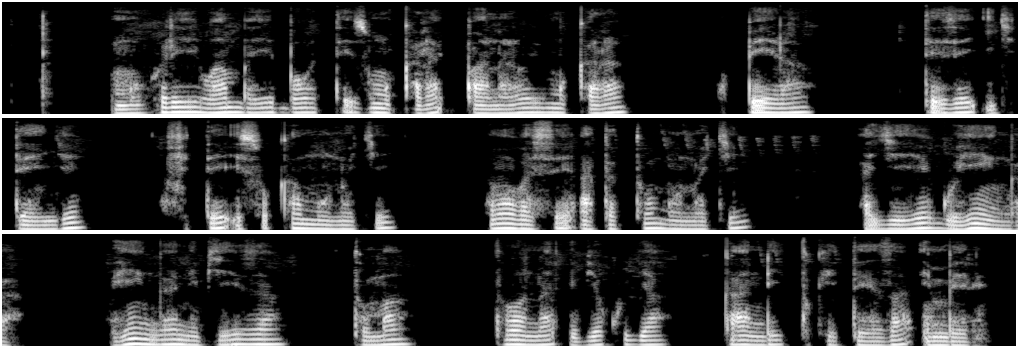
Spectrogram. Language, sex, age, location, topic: Kinyarwanda, male, 36-49, Musanze, agriculture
